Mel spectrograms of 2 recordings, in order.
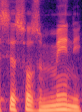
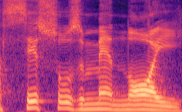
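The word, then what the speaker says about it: σεσωσμένοι: Aqui, ó, este cessos men. E não se fala cessosmenoi. Não existe cessosmenoi. Cessosmene na pronuncia, porque aqui tem um um ditongo.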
